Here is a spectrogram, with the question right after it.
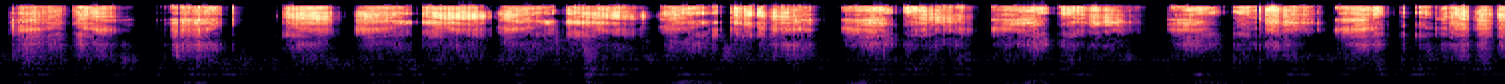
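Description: A thin metal link chain from a necklace with a small leaf pendant is held taut between the fingertips of both hands right in front of the microphone and rubbed and pulled. The links click and scrape in bright, crisp bursts separated by short silences, with almost nothing in the low end.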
